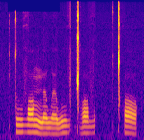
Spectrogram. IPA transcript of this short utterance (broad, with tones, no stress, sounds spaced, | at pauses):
t u˧ v ɔ˧ ŋ ə˨ w ə˨ w u˦ v ɡ͡ǁ ɔ˦ v | ǀʰ ɔ˦˨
